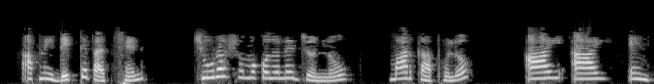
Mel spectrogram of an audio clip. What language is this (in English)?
Bangla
